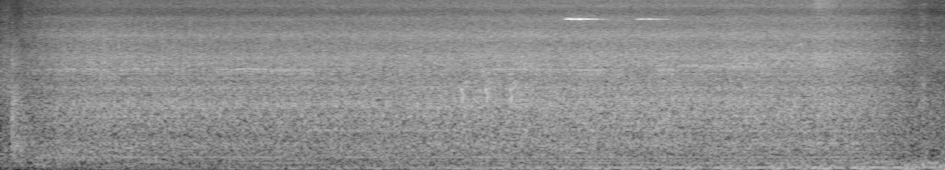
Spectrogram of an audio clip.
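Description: Parked school bus idling: a steady, even engine noise with no change in speed.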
